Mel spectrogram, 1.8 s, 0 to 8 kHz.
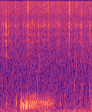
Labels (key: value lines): label: biophony, growl
recorder: SoundTrap 600 or HydroMoth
